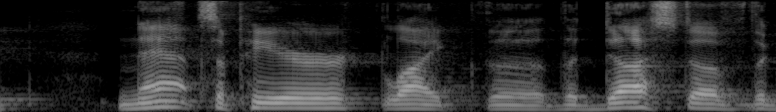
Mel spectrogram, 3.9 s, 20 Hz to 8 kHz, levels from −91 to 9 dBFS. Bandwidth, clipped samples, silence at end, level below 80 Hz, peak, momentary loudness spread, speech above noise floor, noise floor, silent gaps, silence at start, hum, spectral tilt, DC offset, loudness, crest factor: 8 kHz; under 0.1%; 0 s; -72 dBFS; -14 dBFS; 11 LU; 31 dB; -65 dBFS; none; 0 s; none; -4 dB/octave; under 0.1%; -34 LUFS; 20 dB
